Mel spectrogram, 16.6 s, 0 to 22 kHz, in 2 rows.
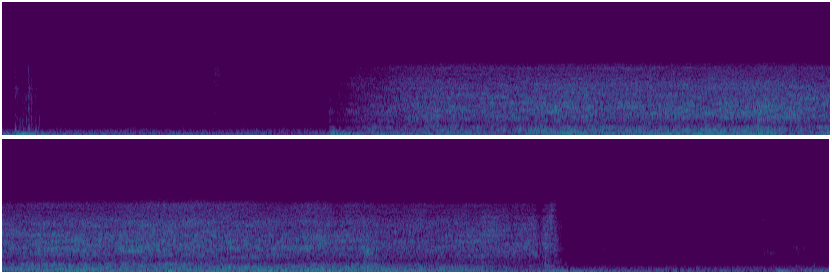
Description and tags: H4 zoom recorder with DIY piezo mics, recording multiple hands scrape a wooden plinth.
field-recording, piezo-mic, wood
